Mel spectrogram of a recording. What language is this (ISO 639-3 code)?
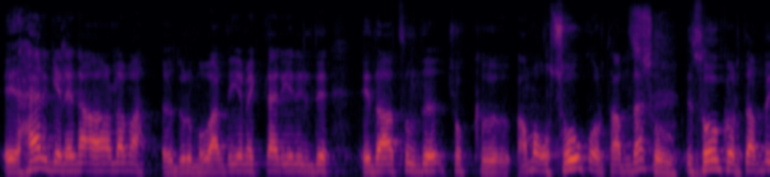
tur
